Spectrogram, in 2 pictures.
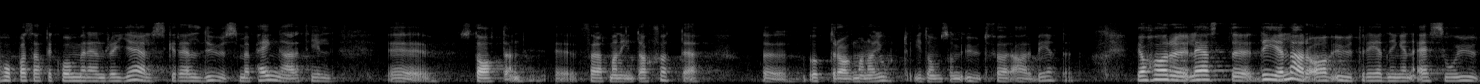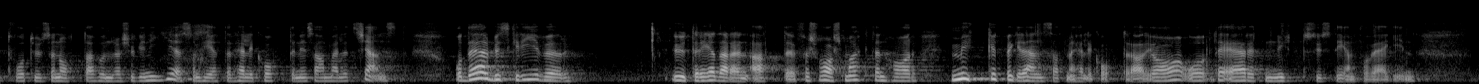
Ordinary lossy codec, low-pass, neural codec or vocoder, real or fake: Opus, 32 kbps; 7.2 kHz; none; real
